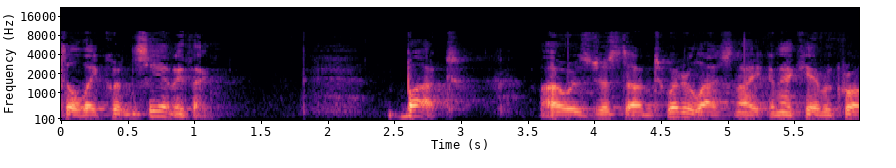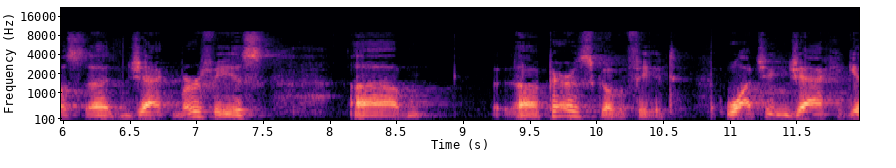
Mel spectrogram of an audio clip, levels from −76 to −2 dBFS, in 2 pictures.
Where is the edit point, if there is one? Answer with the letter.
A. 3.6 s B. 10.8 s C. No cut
B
